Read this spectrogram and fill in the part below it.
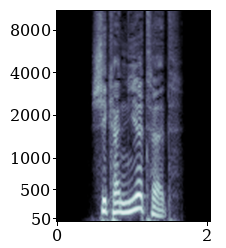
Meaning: inflection of schikanieren: 1. second-person plural preterite 2. second-person plural subjunctive II
- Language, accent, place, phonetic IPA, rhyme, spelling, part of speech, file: German, Germany, Berlin, [ʃikaˈniːɐ̯tət], -iːɐ̯tət, schikaniertet, verb, De-schikaniertet.ogg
